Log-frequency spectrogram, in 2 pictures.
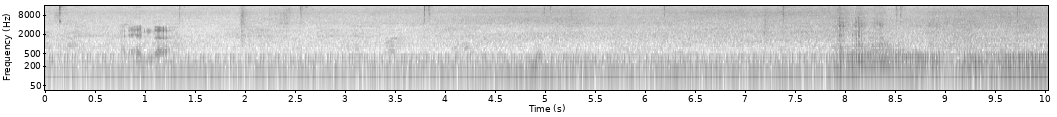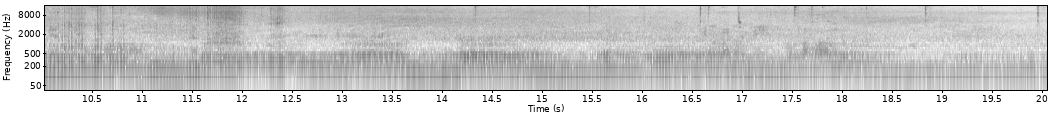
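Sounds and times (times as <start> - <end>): engine revving: 0.0 - 20.0
vehicle engines in traffic: 0.0 - 20.0.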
